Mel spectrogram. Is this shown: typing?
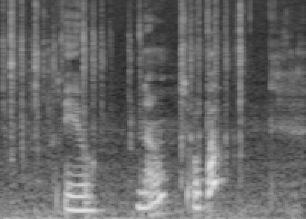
yes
